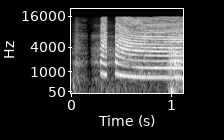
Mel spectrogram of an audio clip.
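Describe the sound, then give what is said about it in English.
A loud, bright air horn sound effect from a mixer's built-in sound cues: a short blip followed by a sustained blaring honk whose pitch sags slightly, heard alone with no talking. “Air horn. Do an air horn.”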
